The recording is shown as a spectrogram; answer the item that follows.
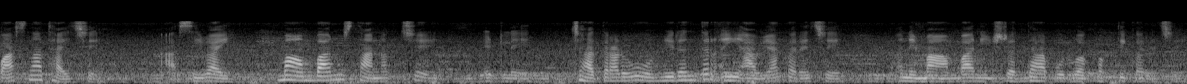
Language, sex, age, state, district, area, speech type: Gujarati, female, 45-60, Gujarat, Junagadh, urban, spontaneous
